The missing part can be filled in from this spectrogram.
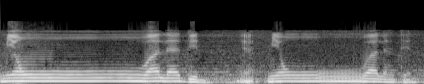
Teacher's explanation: Saat kita membaca min waladin, ya, maka pada wawu ada gunnahnya.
